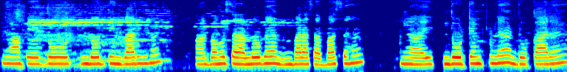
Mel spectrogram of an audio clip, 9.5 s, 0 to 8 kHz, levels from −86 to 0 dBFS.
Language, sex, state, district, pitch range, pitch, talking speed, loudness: Hindi, female, Bihar, Vaishali, 235-255 Hz, 240 Hz, 140 wpm, -17 LUFS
